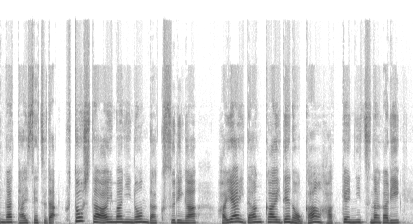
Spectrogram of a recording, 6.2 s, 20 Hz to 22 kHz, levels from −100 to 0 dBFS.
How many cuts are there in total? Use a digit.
1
